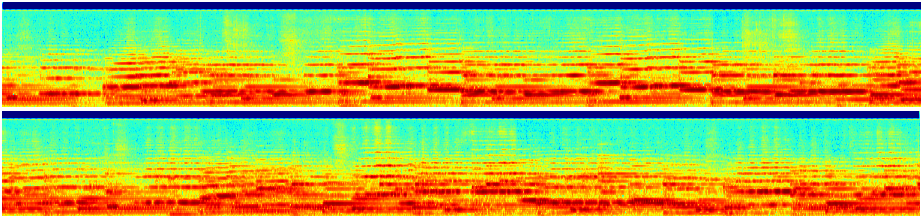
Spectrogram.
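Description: Concert flute playing a melody of held, connected notes over grand piano accompaniment.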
